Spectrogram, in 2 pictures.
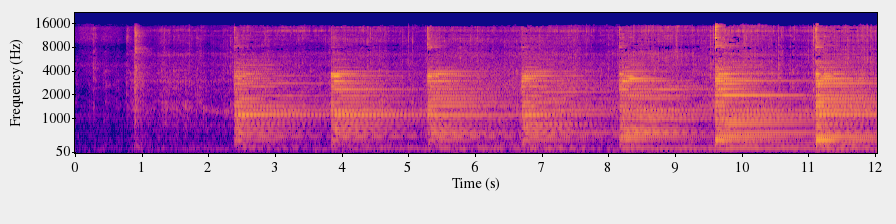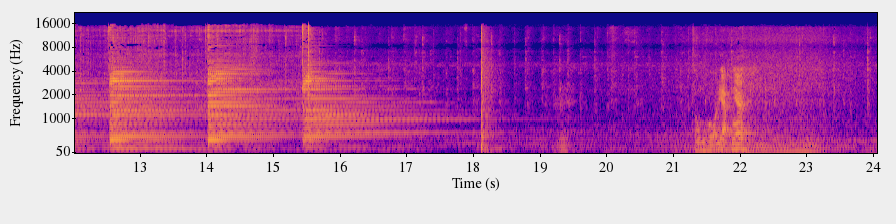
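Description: Antique Japanese mechanical pendulum wall clock striking ten on its single coiled gong: ten ringing strikes about a second and a half apart, each dying away. The strikes are set off by turning the hands to the hour to test the strike. A sharp click follows about two seconds after the last strike.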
